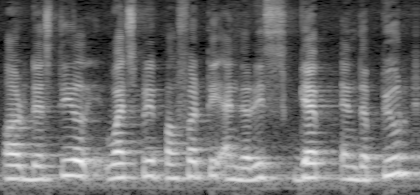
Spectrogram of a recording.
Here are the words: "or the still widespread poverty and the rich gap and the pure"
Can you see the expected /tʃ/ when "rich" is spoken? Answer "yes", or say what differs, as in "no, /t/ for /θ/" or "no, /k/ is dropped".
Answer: no, /s/ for /tʃ/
